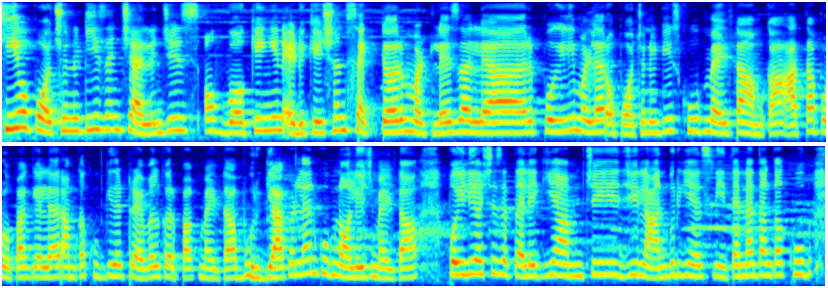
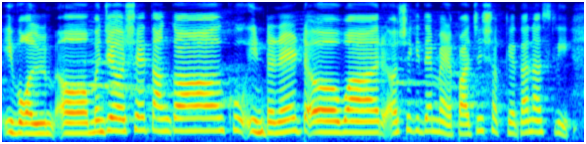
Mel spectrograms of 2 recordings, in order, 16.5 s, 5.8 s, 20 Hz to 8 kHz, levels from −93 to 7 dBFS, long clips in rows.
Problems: background sounds at intervals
